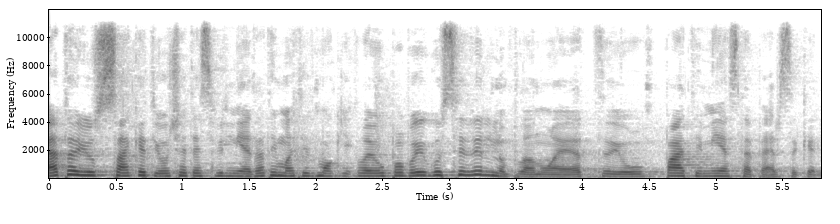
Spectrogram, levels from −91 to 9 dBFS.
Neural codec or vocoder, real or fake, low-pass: none; real; 10.8 kHz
